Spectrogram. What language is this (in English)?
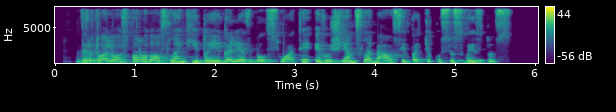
Lithuanian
